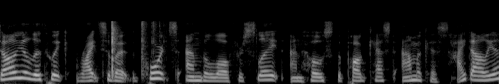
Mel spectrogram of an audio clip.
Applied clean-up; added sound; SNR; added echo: classical method spectral subtraction.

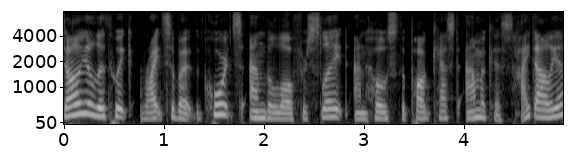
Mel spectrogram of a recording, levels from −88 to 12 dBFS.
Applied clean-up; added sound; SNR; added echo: none; none; none; none.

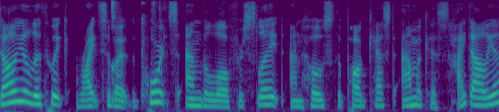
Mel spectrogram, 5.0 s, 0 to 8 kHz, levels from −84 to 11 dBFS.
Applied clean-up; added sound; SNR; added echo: neural mask model Resemble Enhance denoiser.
